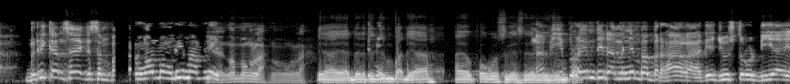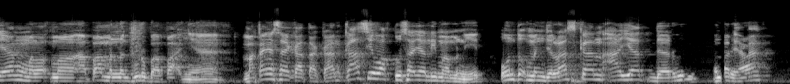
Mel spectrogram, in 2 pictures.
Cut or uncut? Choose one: cut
